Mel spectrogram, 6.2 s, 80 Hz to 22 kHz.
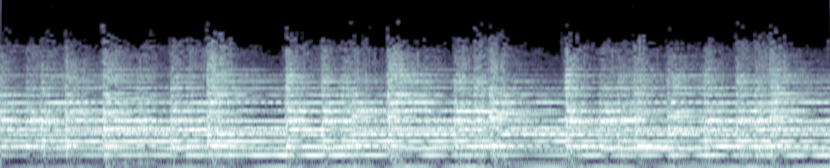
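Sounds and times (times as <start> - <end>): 
church bells tolling to ward off storm clouds: 0.0 - 6.2.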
